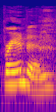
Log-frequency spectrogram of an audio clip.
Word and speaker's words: Brandon: Yeah, everybody mispronounces his name. I know. So no, he told me about this book. I checked it out. Brendan. Yeah, that's it. No, Brandon. Everybody calls him Brendan.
